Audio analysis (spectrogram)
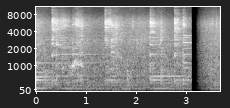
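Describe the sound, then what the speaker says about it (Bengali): Fried potatoes stirred with spices in a hot pan of oil: a constant sizzle with four or five scraping strokes of the spoon, then a brief drop to near silence before the frying resumes. "আগে আলুটা দেবো ভালো করে মশলার সঙ্গে কষিয়ে নেবো আলুটা"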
